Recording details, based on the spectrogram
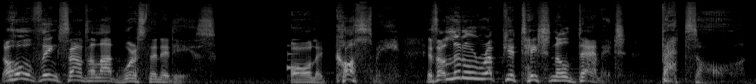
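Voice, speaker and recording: An actor playing a fussy, indignant retired professor in a video game, with a theatrical, huffy manner. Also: male voice, on the high side, wildly swooping pitch, normal speed, creaky, pushed and bright, faint music behind, heavily acted. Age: older. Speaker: game character.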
